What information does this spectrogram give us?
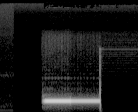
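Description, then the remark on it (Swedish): One steady, mid-pitched telephone ringing tone sounds clearly for under a second, heard through a phone line while a call is placed for a telephone interview, then cuts off with a soft click. “Så nu tänker jag ringa upp”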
